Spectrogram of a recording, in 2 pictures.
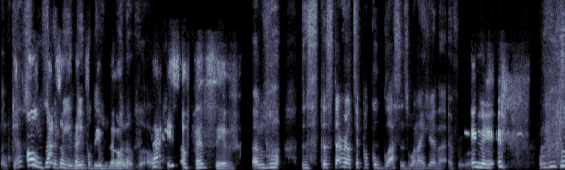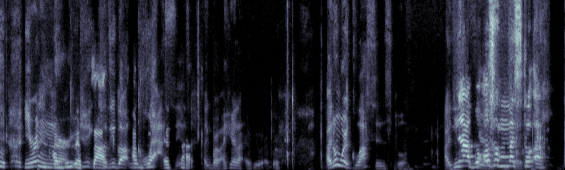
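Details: Adult speaker; normal conversational speech.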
